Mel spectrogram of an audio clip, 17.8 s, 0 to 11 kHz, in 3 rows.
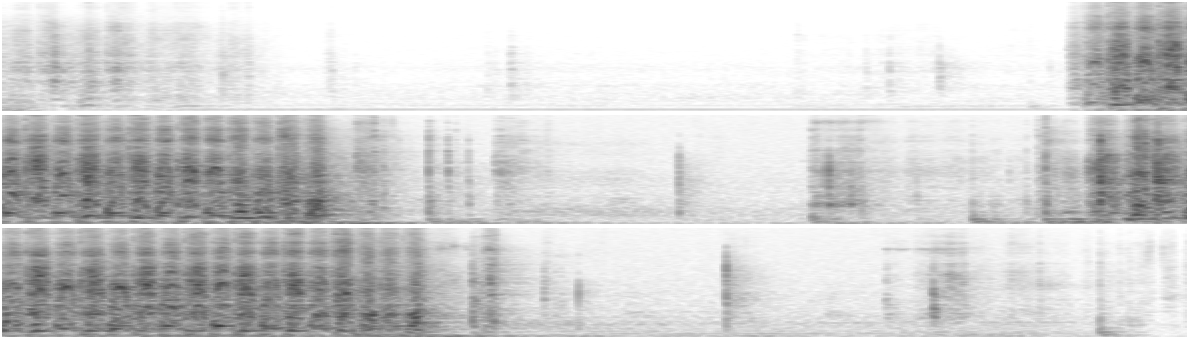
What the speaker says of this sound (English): Then I'm going to cut 16 1-inch long pieces, 8 of each wood.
